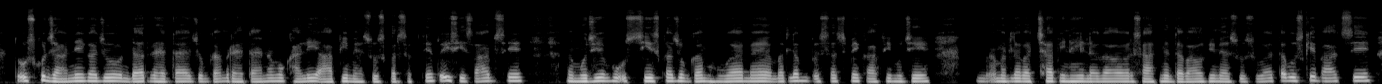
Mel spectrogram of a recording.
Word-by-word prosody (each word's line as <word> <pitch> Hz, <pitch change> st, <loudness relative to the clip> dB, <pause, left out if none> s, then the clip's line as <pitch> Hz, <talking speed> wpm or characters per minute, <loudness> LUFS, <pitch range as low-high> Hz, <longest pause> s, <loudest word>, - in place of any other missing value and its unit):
तो -, -, 0 dB
उसको 180 Hz, +4 st, +1 dB
जाने 145 Hz, +1 st, +3 dB
का 155 Hz, -, +4 dB
जो 155 Hz, +1 st, +3 dB
डर 135 Hz, +1 st, +3 dB
रहता 135 Hz, 0 st, 0 dB
है, 135 Hz, -, +1 dB
जो 135 Hz, +1 st, -4 dB
गम 130 Hz, +2 st, -4 dB
रहता 130 Hz, 0 st, -1 dB
है 130 Hz, -, -1 dB
ना 145 Hz, -, -2 dB
वो 150 Hz, 0 st, +1 dB
खाली 135 Hz, +4 st, +1 dB
आप 125 Hz, -1 st, -1 dB
ही 145 Hz, -, +4 dB
महसूस 130 Hz, 0 st, -2 dB
कर 130 Hz, -, 0 dB
सकते 130 Hz, +4 st, -7 dB
हैं। 160 Hz, -, +1 dB
तो -, -, +3 dB
इस 175 Hz, -1 st, +2 dB
हिसाब 145 Hz, +2 st, -2 dB
से 165 Hz, +1 st, 0 dB, 0.5 s
अ, -, -, +3 dB
मुझे 140 Hz, +3 st, +4 dB
वो 155 Hz, 0 st, 0 dB
उस -, -, -5 dB
चीज़ 150 Hz, -1 st, +4 dB
का 155 Hz, -, +3 dB
जो 155 Hz, 0 st, +1 dB
गम 140 Hz, +1 st, +3 dB
हुआ 140 Hz, +2 st, +2 dB
मैं 145 Hz, 0 st, +2 dB
मतलब 160 Hz, +2 st, 0 dB
सच 140 Hz, +2 st, -5 dB
में 155 Hz, -, +4 dB
काफ़ी 130 Hz, +2 st, -3 dB
मुझे 140 Hz, +1 st, +1 dB, 0.5 s
मतलब 140 Hz, 0 st, 0 dB
अच्छा 140 Hz, +1 st, +1 dB
भी 140 Hz, -, +2 dB
नहीं 135 Hz, 0 st, +3 dB
लगा 135 Hz, 0 st, 0 dB
और 135 Hz, 0 st, +1 dB
साथ 130 Hz, 0 st, -1 dB
में 135 Hz, -1 st, +2 dB
दबाव 130 Hz, 0 st, 0 dB
भी 140 Hz, +1 st, 0 dB
महसूस 130 Hz, 0 st, -3 dB
हुआ। 140 Hz, +2 st, -4 dB
तब 165 Hz, -, +1 dB
उसके 165 Hz, +3 st, 0 dB
बाद 150 Hz, 0 st, -4 dB
से 170 Hz, 0 st, +1 dB
140 Hz, 245 wpm, -22 LUFS, 135-150 Hz, 0.5 s, का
